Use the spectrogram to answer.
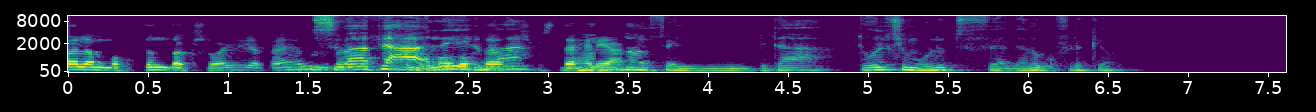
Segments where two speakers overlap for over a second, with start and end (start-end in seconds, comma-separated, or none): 1.4-3.5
